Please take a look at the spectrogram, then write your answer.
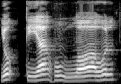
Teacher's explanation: لفظ اللہ کے نام سے پہلے پیش ہے تو لفظ اللہ کے نام کو موٹا کرنا ہے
